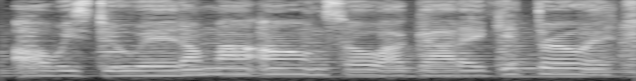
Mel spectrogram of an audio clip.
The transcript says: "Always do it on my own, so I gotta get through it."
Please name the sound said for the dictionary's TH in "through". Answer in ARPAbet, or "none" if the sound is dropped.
TH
